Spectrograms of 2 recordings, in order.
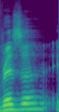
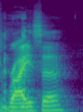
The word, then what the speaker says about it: Ryza: Ryza, if you're from the Wu-Tang pronunciation. If not, it's Ryza.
